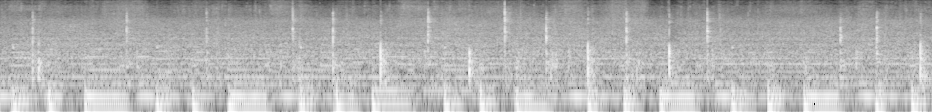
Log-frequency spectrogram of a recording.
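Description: Pork stir-frying in a pan, with a continuous sizzle under a run of sharp clacking strokes from stirring, fairly regular and close, and no speech.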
